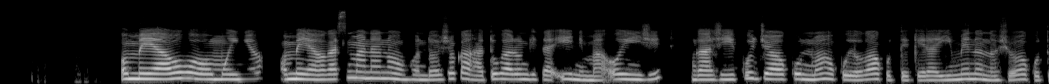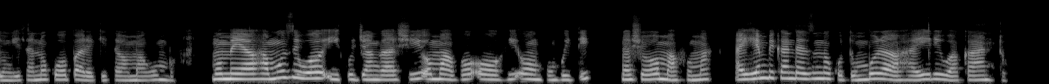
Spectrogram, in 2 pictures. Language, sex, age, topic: Oshiwambo, female, 18-24, agriculture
